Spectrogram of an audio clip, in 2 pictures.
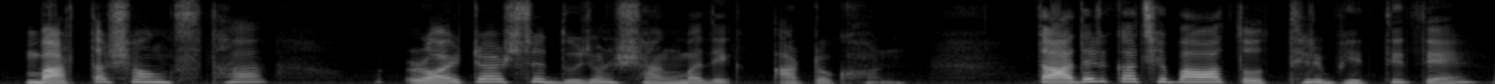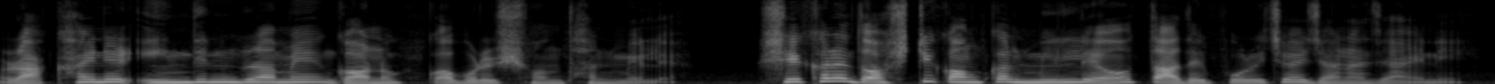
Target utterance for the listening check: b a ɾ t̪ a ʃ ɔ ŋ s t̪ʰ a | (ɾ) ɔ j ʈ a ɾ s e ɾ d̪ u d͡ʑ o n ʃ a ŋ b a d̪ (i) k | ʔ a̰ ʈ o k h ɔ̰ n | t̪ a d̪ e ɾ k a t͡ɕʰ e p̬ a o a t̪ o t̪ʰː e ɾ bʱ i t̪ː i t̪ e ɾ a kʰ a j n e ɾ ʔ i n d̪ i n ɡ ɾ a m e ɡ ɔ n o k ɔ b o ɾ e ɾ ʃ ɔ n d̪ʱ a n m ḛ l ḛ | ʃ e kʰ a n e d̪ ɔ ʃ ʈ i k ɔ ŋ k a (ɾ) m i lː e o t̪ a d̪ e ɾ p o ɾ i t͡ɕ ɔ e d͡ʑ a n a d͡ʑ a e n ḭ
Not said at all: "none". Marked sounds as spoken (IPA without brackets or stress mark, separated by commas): ɾ, i, l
